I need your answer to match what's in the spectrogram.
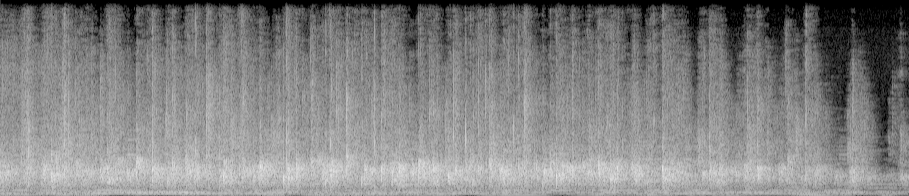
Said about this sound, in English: Somebody shout an amen. Clap unto Jesus.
